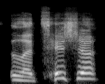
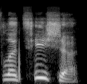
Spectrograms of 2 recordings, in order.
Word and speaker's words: Leticia: It's not my name, but every time I hear somebody pronounce it lat Leticia, that irks my nerves. It's Leticia. Short.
